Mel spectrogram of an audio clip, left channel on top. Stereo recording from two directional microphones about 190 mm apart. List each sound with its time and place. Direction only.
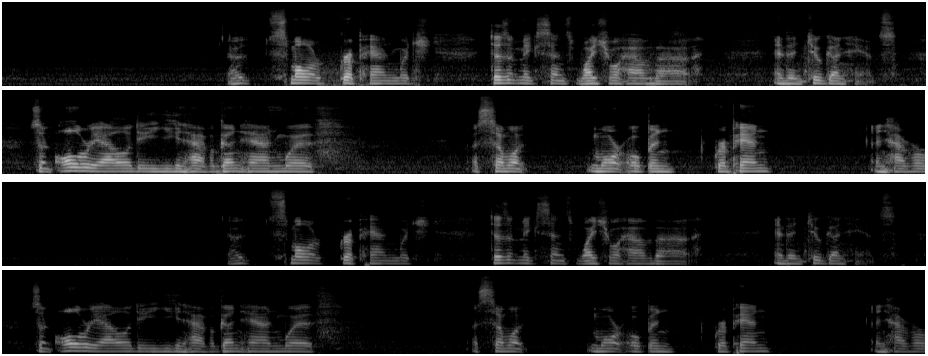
2.2 s speech: 45° right (ahead or behind)
8.0 s a man's voice: 30° right (ahead or behind); by 12.6 s 50° right (ahead or behind)
13.9 s a man's voice: 50° right (ahead or behind)
15.1 s speech: 35° right (ahead or behind)
17.8 s a man's voice: 45° right (ahead or behind)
